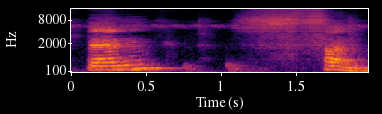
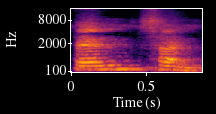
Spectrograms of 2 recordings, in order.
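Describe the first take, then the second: First: tension stretched very slowly, each syllable held; slow drawn-out demo. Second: Said in the usual way. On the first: Shown as a demonstration. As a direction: spell out tension slowly for the class, ten-shan. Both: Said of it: "एक example हम देखते हैं".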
